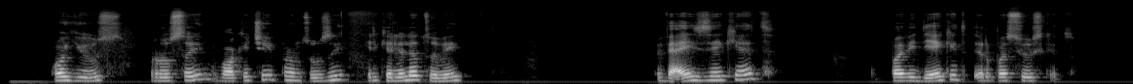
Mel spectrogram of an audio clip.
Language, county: Lithuanian, Vilnius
